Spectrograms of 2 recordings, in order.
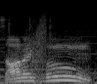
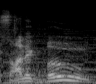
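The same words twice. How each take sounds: Both takes have the same delivery.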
